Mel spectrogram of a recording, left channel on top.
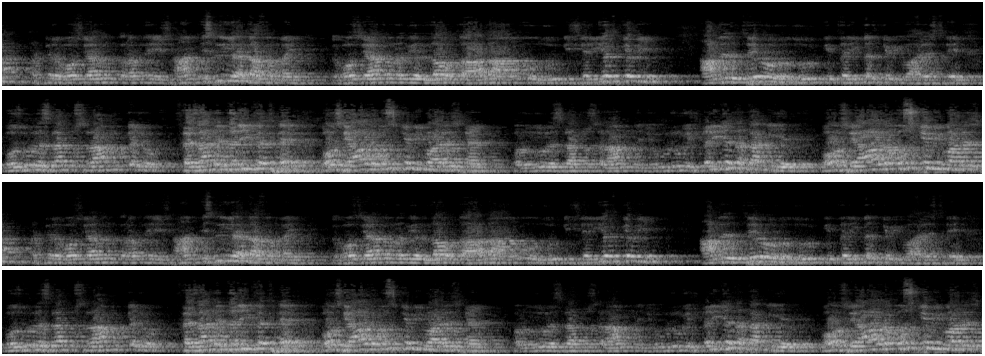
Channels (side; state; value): both; normal; correlation 0.81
